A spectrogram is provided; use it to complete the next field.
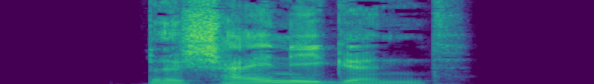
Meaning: present participle of bescheinigen
- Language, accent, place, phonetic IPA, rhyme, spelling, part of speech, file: German, Germany, Berlin, [bəˈʃaɪ̯nɪɡn̩t], -aɪ̯nɪɡn̩t, bescheinigend, verb, De-bescheinigend.ogg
